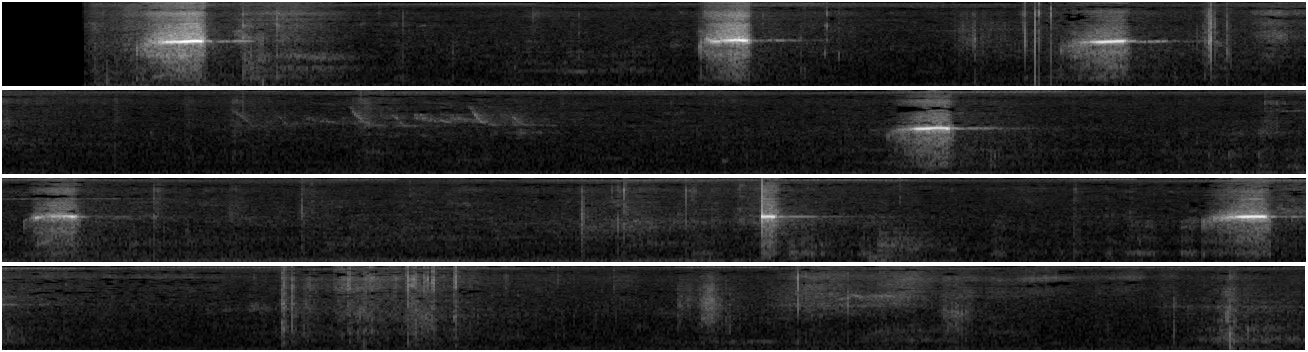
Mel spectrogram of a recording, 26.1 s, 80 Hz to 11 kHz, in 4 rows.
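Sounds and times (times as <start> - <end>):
francolin whistled calls: 0.7 - 1.3, 3.5 - 4.0, 5.3 - 6.0, 10.9 - 11.6, 13.0 - 13.8, 16.8 - 17.2, 19.1 - 19.6.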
